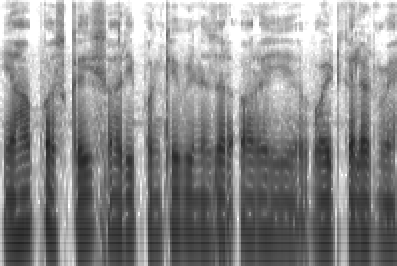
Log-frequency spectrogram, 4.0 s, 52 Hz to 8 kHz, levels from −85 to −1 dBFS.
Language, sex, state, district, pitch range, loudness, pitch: Hindi, male, Jharkhand, Ranchi, 90-95 Hz, -20 LUFS, 95 Hz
